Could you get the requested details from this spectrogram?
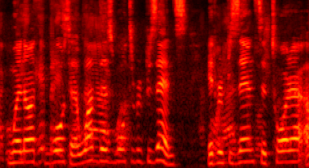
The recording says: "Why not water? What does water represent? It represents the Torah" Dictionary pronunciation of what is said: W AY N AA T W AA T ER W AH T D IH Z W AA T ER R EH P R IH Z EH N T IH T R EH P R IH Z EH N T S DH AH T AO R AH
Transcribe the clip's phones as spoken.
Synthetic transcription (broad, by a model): W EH N AA T W AA T ER W AH T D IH S W AA T ER R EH P R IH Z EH N T IH T R EH P R IH Z EH N T S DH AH T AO R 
